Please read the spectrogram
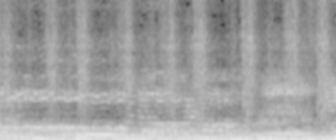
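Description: A congregation singing a gospel hymn together over instrumental accompaniment with a steady beat.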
